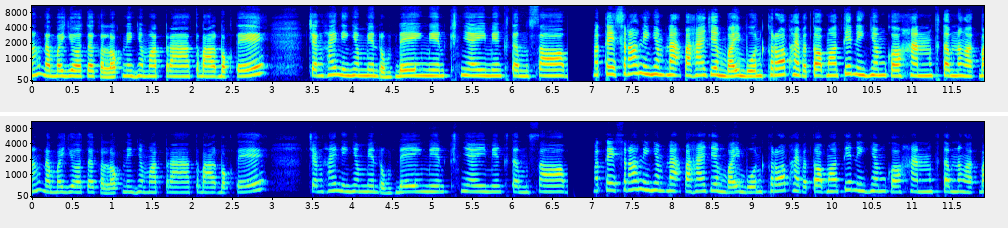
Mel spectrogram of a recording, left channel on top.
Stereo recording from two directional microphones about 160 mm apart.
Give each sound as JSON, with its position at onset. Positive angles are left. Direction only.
{"t": 0.0, "sound": "speech", "side_deg": 35}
